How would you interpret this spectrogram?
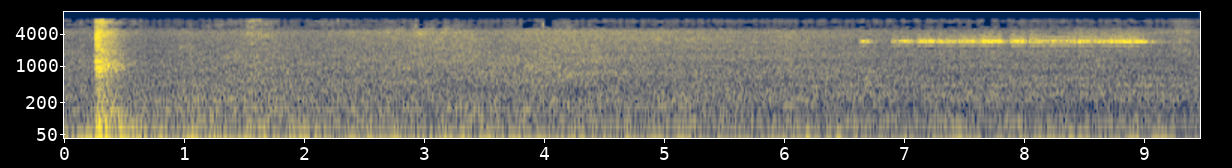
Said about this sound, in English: We will just open the door so that you can hear how loud the ocean is.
